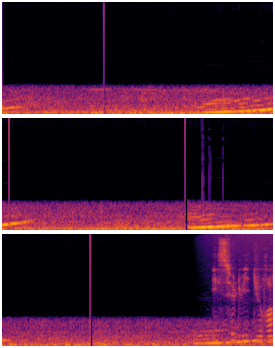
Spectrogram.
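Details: Right whale recorded underwater by hydrophone: low upward-sweeping moans repeated several times, each rising over about a second, against a loud rumbling background noise.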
